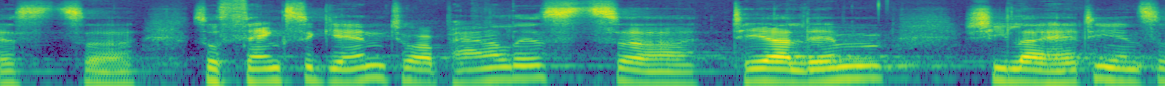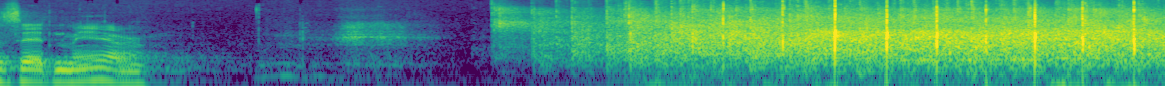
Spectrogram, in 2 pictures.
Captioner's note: audience clapping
